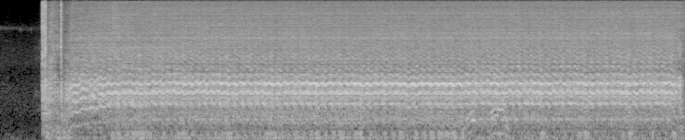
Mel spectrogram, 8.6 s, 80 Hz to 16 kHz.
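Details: 1951 Pontiac Chieftain factory straight six, first start attempt in over 25 years, water found inside, starter possibly activated by shorting with cables: starter grinds evenly about eight seconds without catching; cranks but won't fire, cause unconfirmed.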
